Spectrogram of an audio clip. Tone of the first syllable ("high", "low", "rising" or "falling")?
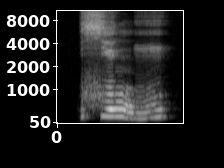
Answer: high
